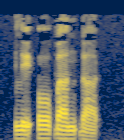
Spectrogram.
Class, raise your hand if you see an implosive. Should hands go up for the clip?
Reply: yes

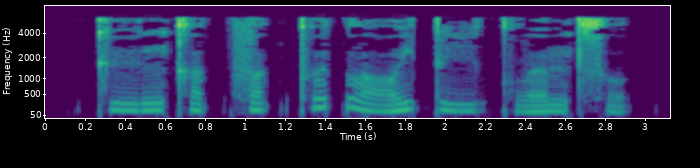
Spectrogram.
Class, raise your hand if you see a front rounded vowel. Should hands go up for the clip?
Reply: yes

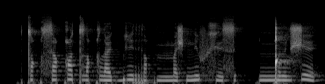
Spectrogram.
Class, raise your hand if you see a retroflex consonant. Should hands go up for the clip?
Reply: no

